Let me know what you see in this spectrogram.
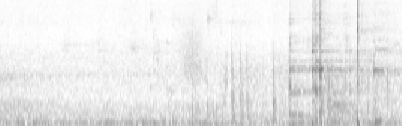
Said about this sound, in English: And I'm going to beg your pardon as I take a sip of water.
